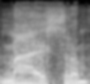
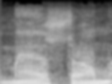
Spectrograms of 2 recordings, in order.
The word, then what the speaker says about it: Maelström: pues lo pronunció así algunos le decían literal malstrom otros le dan una entonación media anglosajona malstrom algo por el estilo supuestamente no sé si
